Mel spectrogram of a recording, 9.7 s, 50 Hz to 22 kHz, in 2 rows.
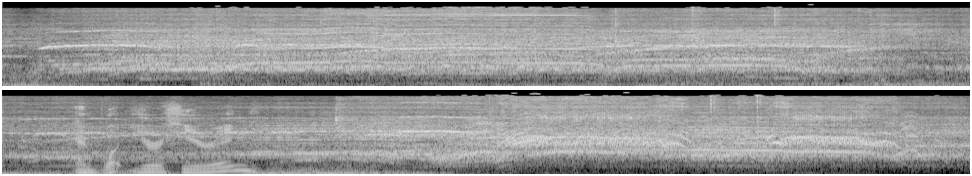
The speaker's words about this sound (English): Theater shaking cheers as every Marvel superhero from the studio's 22 movies over the past decade appears on screen. All together for the first time.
